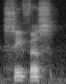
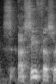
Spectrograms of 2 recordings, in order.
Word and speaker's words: Cephas: James, Cephas," or Cephas, "and John."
